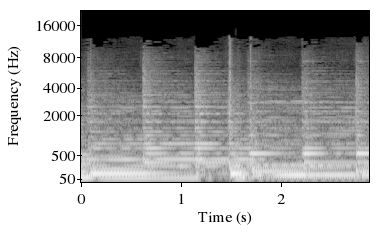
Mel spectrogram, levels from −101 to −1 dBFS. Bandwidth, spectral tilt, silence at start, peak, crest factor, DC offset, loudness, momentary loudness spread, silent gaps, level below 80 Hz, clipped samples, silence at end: 12.5 kHz; -7 dB/octave; 0 s; 0 dBFS; 12 dB; under 0.1%; -13 LUFS; 3 LU; none; -24 dBFS; under 0.1%; 0 s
